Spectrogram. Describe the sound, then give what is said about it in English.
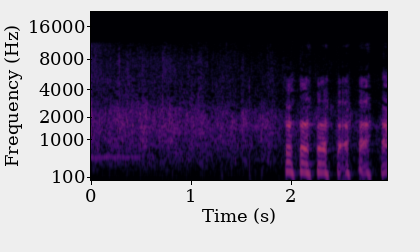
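A crowd claps their hands after a closing prayer ending in Jesus' name, in a dense, steady wash of applause lasting a couple of seconds, then a voice starts speaking as the clapping fades beneath it. “You can clap your hands and be seated.”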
